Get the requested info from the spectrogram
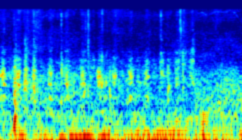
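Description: Dog panting in quick, short breaths, about four or five a second, over a low rumble.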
